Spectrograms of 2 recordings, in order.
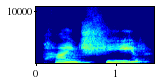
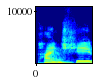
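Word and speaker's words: Panjshir: uh you know uh some people think it's pine sheen which it means five milk but it's pine shade is five lions so it's just with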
